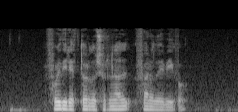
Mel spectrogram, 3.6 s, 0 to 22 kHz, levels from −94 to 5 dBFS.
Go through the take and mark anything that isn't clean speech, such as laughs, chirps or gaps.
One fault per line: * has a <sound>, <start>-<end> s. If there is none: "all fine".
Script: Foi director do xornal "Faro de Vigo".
* has a dropout, 2.6-2.7 s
